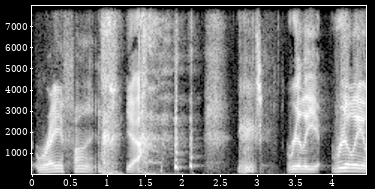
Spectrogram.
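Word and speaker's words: Fiennes: movie uh oh gosh you pronounce it ray fine yeah really really like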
